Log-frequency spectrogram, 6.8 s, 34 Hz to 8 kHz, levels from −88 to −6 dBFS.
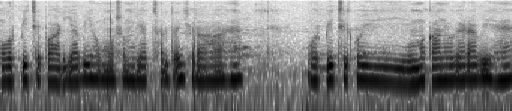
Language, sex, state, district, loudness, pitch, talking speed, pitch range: Hindi, male, Haryana, Jhajjar, -14 LUFS, 155 Hz, 160 wpm, 145-160 Hz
